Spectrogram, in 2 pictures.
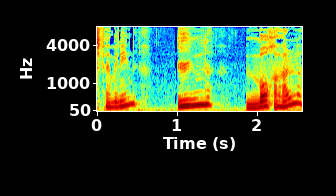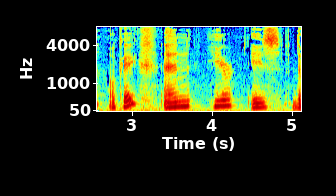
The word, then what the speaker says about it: morale: but in that case you get this at the end, which is silent, so you don't pronounce it.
